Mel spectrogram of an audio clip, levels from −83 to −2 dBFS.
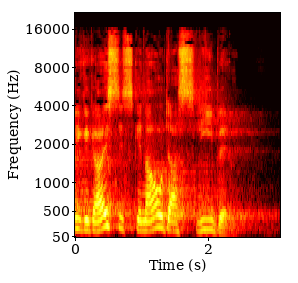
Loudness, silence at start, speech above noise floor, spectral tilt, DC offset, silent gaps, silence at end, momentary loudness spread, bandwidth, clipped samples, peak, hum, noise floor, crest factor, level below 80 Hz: -18 LUFS; 0 s; 30 dB; -2.5 dB/octave; under 0.1%; none; 0.5 s; 11 LU; 16.5 kHz; under 0.1%; -4 dBFS; none; -49 dBFS; 16 dB; -66 dBFS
